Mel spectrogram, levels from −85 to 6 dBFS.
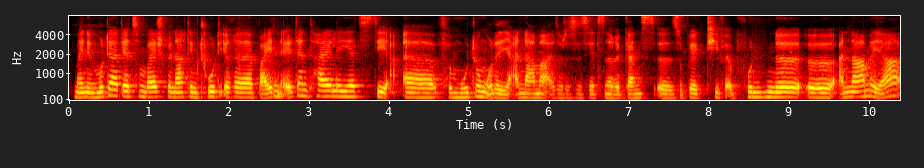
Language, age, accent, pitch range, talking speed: German, 30-49, German, 155-175 Hz, 180 wpm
